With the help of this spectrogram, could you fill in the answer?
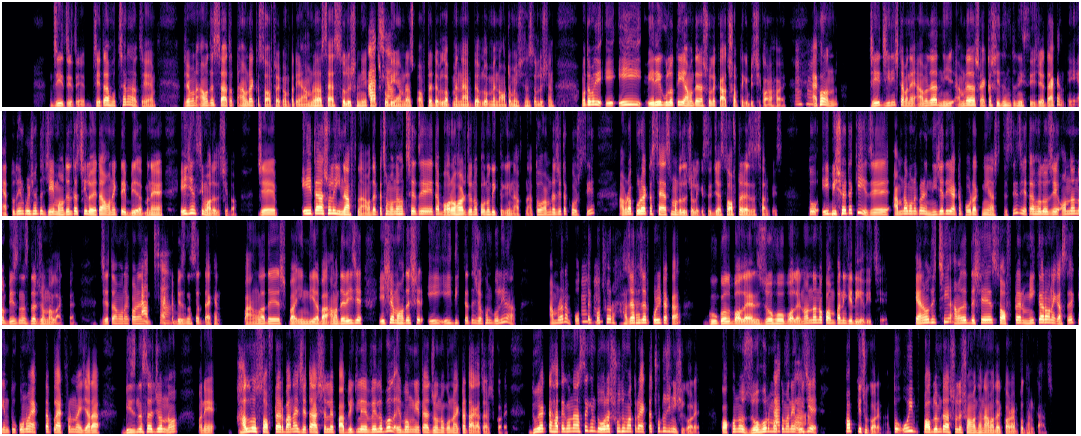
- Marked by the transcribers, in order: in English: "startup"; in English: "software"; in English: "SAS solution"; in English: "agency"; in English: "enough"; in English: "enough"; in English: "platform"; in English: "publicly available"
- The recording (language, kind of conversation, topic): Bengali, advice, স্টার্টআপে দ্রুত সিদ্ধান্ত নিতে গিয়ে আপনি কী ধরনের চাপ ও দ্বিধা অনুভব করেন?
